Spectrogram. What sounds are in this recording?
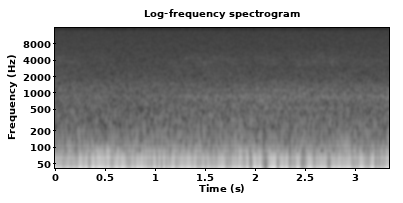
Red-eyed Vireo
